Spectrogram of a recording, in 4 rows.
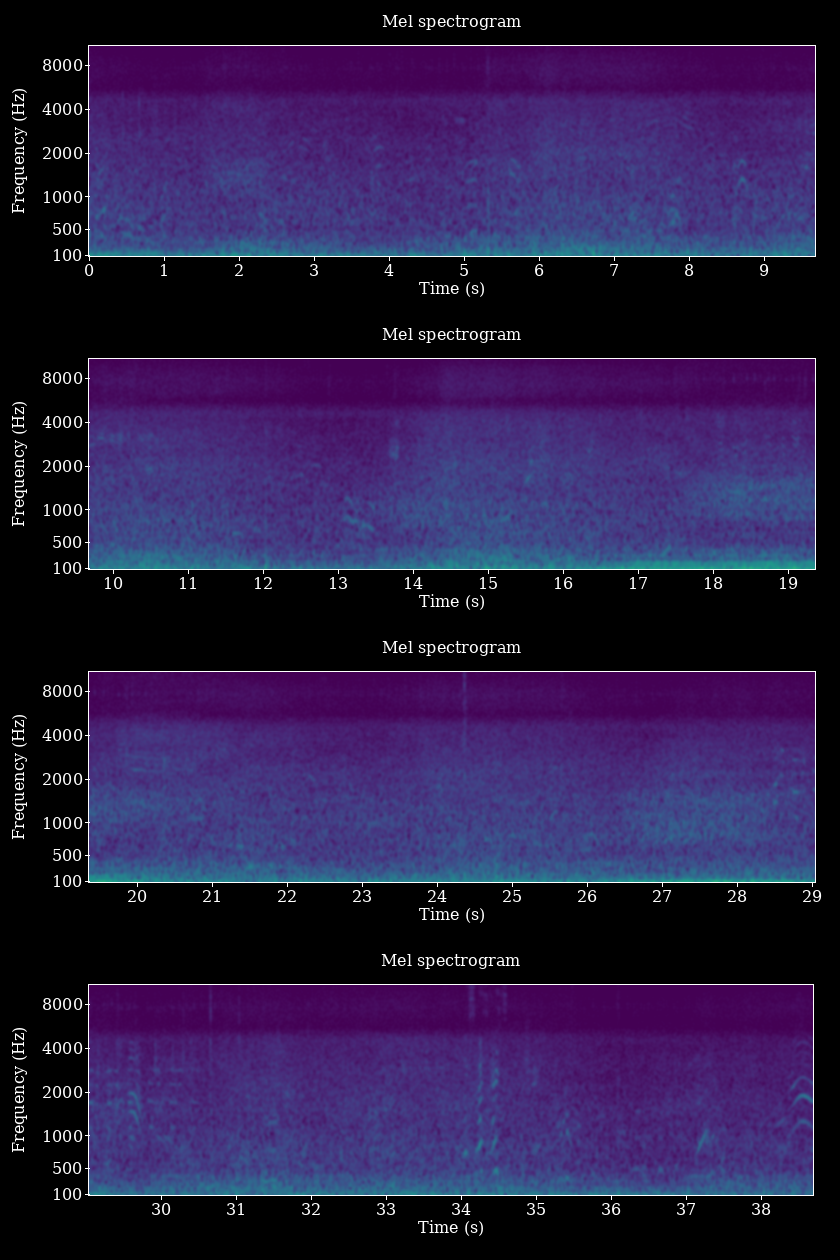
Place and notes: varigotti, via aurelia, beach
atmosphere at a private beach in the afternoon, traffic passing by, ball games, the tickling of the sweet water shower, the drift of the sea
soundmap international: social ambiences/ listen to the people in & outdoor topographic field recordings
28 July 2009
